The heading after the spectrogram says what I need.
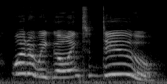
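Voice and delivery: high, loud despairing wail. A narrator's reading. Mother wailing over her shrunken son. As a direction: wail in dismay. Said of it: "wailed Missus T V".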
